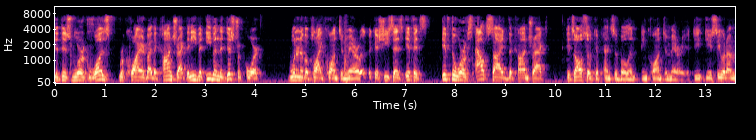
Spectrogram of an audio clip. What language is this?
English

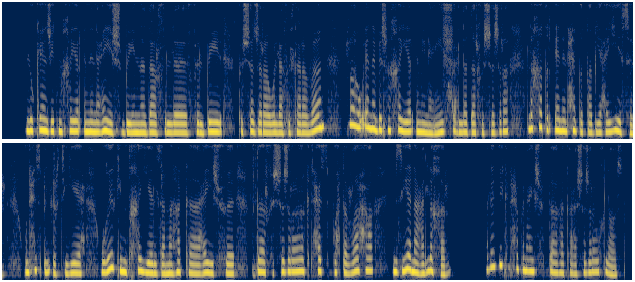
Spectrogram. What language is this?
Tunisian Arabic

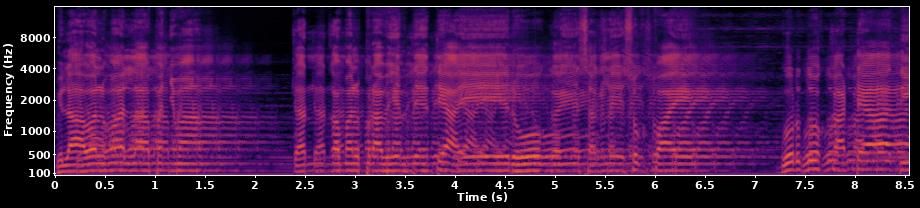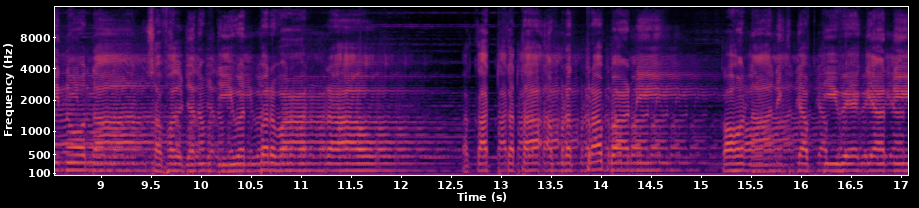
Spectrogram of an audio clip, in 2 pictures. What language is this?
Indonesian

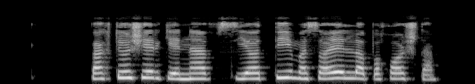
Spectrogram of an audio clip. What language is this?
Pashto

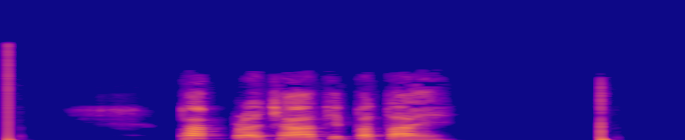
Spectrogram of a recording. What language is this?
Thai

